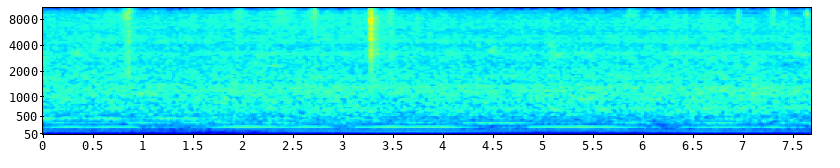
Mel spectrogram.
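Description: Metal picks scrape and click faintly inside a door lock.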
